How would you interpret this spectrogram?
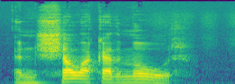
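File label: "An Sealgair Mòr", Scottish Gaelic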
